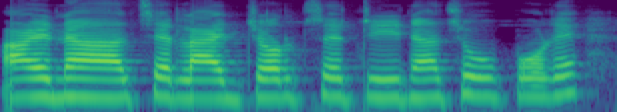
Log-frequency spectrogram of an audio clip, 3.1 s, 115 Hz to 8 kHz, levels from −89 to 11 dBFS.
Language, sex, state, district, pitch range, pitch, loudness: Bengali, female, Tripura, West Tripura, 200-210 Hz, 200 Hz, -14 LUFS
